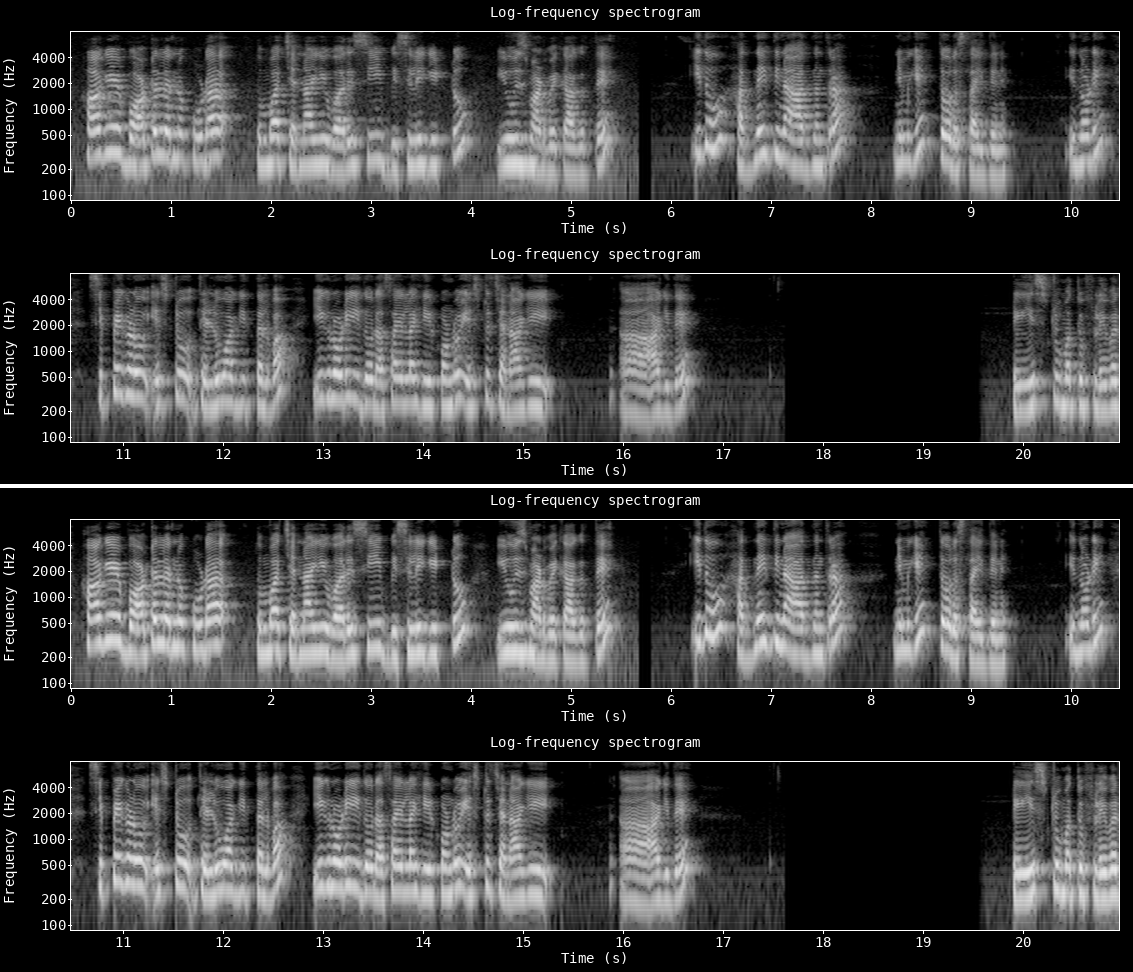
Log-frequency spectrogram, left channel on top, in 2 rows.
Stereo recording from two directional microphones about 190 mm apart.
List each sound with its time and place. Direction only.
0.1 s speech: 35° right (ahead or behind)
19.9 s speech: 40° right (ahead or behind)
